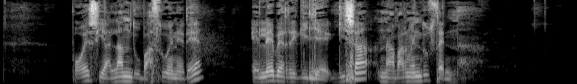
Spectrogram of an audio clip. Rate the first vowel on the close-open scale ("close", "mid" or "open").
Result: mid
